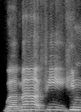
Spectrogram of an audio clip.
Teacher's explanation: Nun tu yang kita kena maintain dia punya dengung 2 harakat.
